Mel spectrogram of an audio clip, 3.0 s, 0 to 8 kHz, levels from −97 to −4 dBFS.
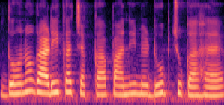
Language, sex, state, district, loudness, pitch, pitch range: Hindi, female, Jharkhand, Ranchi, -19 LUFS, 230 Hz, 215-245 Hz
